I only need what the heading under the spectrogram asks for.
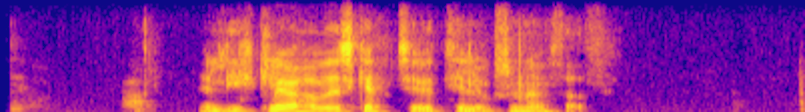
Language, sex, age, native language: Icelandic, male, 40-49, Icelandic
